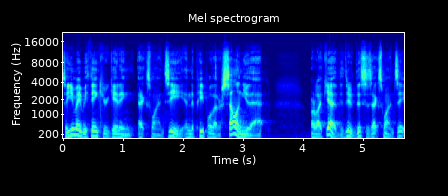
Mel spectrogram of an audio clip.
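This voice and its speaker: A man with a Southern US accent talks at a fairly quick pace in a fairly low pitch, his tone bright and sharp and his intonation lively, in a very clean recording with a silent background. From Georgia. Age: 40s. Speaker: hunting media executive. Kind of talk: casual chat.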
